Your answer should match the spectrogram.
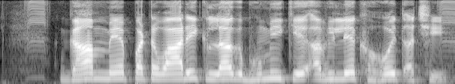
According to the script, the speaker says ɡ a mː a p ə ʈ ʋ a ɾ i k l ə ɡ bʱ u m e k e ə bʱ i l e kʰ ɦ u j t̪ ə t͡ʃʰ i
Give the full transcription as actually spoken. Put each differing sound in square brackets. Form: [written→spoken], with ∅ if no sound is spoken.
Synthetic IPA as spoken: ɡ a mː [a→e] p ə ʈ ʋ a ɾ i k l ə ɡ bʱ u m [e→i] k e ə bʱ i l e kʰ ɦ [u→o] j t̪ ə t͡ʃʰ i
